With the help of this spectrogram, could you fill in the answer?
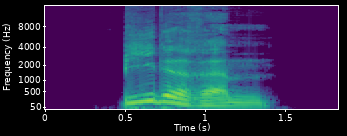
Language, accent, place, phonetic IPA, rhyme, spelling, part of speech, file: German, Germany, Berlin, [ˈbiːdəʁəm], -iːdəʁəm, biederem, adjective, De-biederem.ogg
- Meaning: strong dative masculine/neuter singular of bieder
